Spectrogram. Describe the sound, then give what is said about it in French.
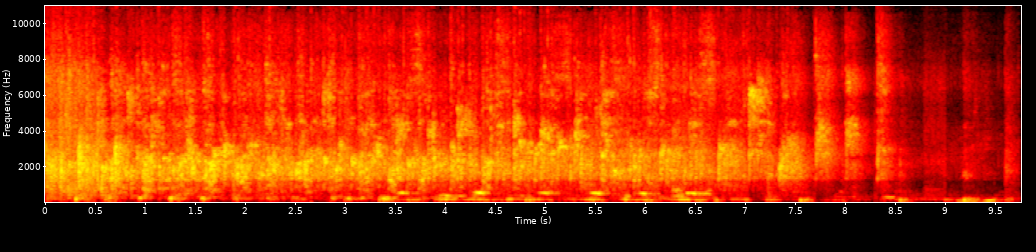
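A church crowd breaks into loud, dense applause giving thanks to God for their pastors, a steady wash of many hands clapping with voices calling out underneath, then thins into scattered, uneven claps before dying away. “On bat un applaudissement, mon Dieu.”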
